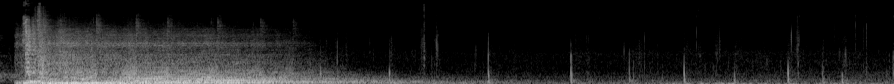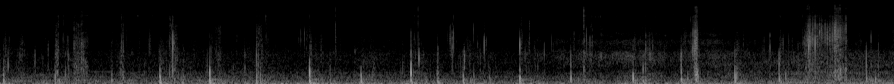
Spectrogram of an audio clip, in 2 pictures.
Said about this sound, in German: bricht einen Wagen auf und schließt ihn danach kurz.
